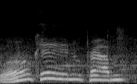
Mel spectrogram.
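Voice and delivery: high, sing-song brush-off; mock agreeable. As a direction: humour the doubters in a high voice. Mock reply to imagined trash talkers.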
